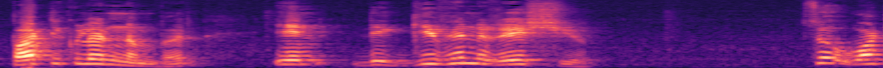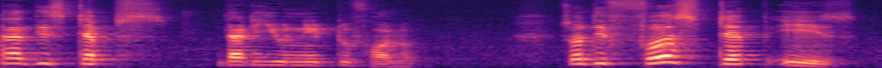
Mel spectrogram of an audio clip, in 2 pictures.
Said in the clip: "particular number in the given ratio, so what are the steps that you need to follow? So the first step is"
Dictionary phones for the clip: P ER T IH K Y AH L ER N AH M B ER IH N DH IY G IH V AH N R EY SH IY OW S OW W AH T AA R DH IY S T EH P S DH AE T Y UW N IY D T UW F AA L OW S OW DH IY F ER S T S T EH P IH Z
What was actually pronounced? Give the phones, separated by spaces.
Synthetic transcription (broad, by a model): P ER T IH K Y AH L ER N AH M B ER IH N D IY G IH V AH N R EY SH IY OW S OW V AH T AA R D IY S T EH P S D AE T Y UW N IY D T UW F AA L OW S OW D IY F ER S T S T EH P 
